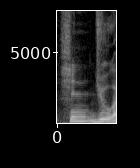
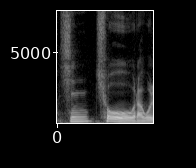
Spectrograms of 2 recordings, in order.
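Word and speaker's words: 慎重: 귀중하구요 또 뭐가 있습니까 신중하다 그때도 그죠 신주가 아니라 신초라고 읽으셔야 되죠 신중하다 그다음 뭡니까 누구를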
